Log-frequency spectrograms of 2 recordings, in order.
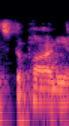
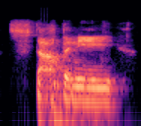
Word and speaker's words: Stoppani: believe me I know I get that all the time with stepani I get stopan uh Stony uh but anyway it's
